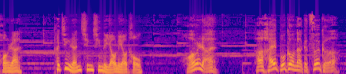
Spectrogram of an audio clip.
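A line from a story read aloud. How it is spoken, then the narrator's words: Light chuckle. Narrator (Chinese): 闵天元轻笑了几声，说道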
